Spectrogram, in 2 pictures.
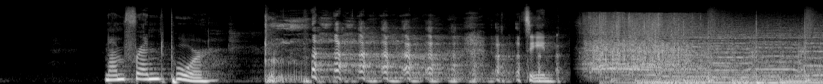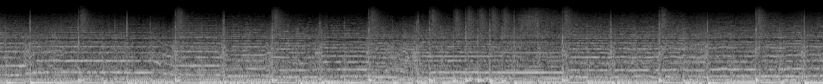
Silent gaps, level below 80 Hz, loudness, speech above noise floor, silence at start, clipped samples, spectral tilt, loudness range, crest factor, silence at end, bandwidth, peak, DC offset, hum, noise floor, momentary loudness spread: none; -22 dBFS; -17 LUFS; 51 dB; 1.05 s; under 0.1%; -5.5 dB/octave; 3 LU; 14 dB; 0 s; 14.5 kHz; -2 dBFS; under 0.1%; none; -66 dBFS; 8 LU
